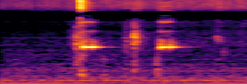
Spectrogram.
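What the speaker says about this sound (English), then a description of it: "So I'm gonna turn my oven down" Electronic oven control panel beeping as the temperature is lowered, giving three short, faint, high-pitched beeps, spaced about a quarter to half a second apart, over a low steady hum in a quiet kitchen.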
